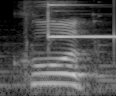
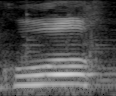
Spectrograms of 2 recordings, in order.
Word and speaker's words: could: Bacanya could, bukan cold atau cold atau cold.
